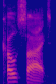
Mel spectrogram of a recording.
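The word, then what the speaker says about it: Koci: So the Lorna's for those of you who don't know how to pronounce it, it's Lorna Kocai, K-O-C-I.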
